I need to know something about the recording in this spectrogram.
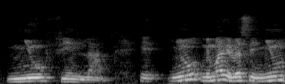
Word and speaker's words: Newfoundland: find it is spelled Newfoundland but it's actually pronounced New Finland a new reminder University New Finland and Labrador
